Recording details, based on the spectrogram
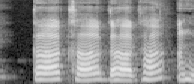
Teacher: कंठ से क क ग घ अंगा का उच्चारण हो रहा है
